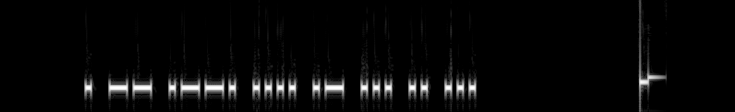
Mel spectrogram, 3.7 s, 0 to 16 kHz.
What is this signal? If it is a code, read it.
Morse code, heard as a keyed tone, about 40 wpm, 700 Hz. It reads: EMPHASIS
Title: Sentences from Top 1400 Words - New Word Drill - 40wpm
